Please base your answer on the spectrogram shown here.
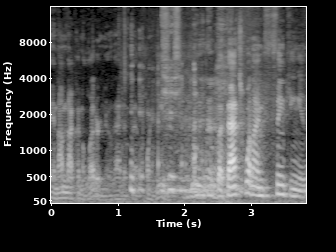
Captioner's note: audience laughing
